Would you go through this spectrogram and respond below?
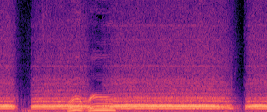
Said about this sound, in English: So all aboard, the train is getting ready to depart.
